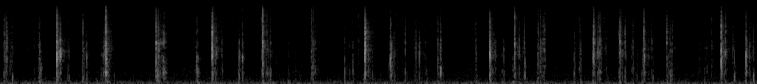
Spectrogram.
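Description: Tarot deck being shuffled by hand: a string of irregular short, sharp clicks and taps as the cards slap against each other, a few per second.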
